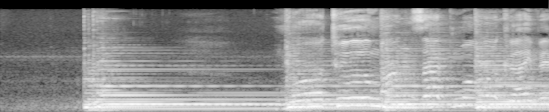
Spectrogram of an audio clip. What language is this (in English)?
Vietnamese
